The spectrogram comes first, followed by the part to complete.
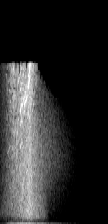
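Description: Whoosh sound effect in an animated logo intro: a single noisy rush with a deep low rumble underneath, loudest about half a second in and fading out by about a second and a half.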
